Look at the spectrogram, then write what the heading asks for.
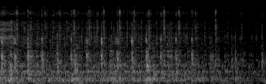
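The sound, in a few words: sewing machine stitching quilt strips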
